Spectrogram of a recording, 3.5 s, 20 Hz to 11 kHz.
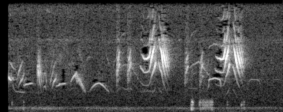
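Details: Icterine warbler singing on a May morning, 19 May 2016, north of Hollum on Ameland, Netherlands: varied, scratchy phrases with arched whistled notes and buzzy high bursts, sung against steady low background noise.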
